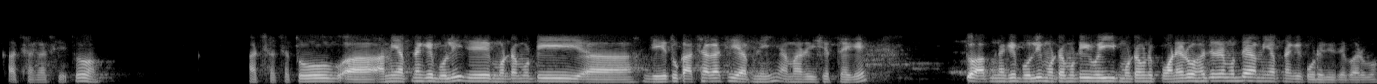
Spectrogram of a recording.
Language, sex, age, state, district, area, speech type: Bengali, male, 18-30, West Bengal, Jalpaiguri, rural, conversation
